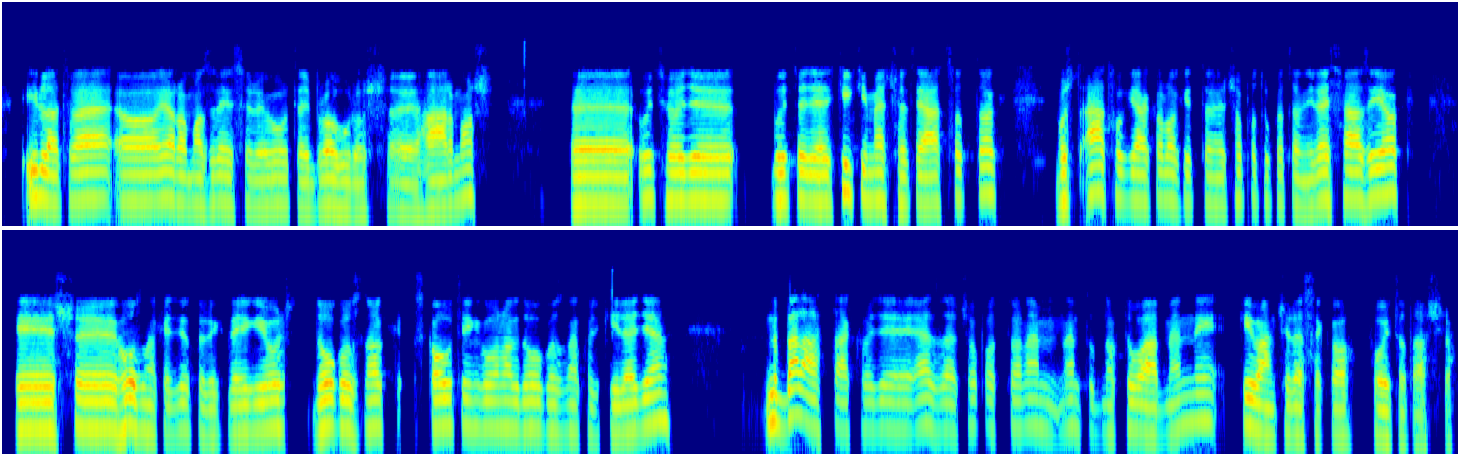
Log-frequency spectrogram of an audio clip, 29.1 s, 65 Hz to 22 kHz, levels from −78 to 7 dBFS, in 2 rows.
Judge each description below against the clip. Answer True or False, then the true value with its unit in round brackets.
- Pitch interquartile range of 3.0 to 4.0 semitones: False (2.4 semitones)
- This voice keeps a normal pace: False (95 wpm)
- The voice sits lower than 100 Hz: False (125 Hz)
